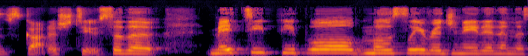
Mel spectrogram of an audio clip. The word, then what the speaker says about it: Métis: Anyway, so the Inuit are the Arctic, and then the Métis. I'm only saying it like that because they say it's a French word, so I'm just going to pronounce it the French way.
